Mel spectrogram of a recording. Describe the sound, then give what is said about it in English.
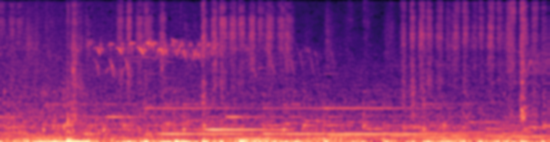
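Pen or pencil scratching on paper while someone writes a poem: a soft, steady rubbing that carries on throughout, with brief bird chirps near the start and a faint tonal hum underneath. “What are you writing? A poem.”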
